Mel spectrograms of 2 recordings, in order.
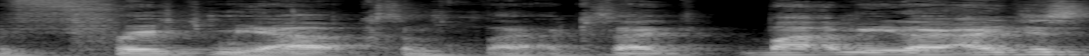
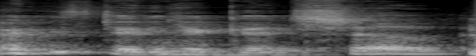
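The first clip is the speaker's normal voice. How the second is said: high, giggling repeat of the joke; laughing; 12 semitones higher than usual. Real, not acted. Joking about the spirit watching him, laughing. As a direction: say it while cracking up.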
